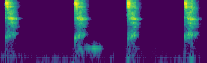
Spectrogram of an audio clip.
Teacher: made with your tongue tip going up behind your top front teeth, where the tongue blocks the air for a second and then it explodes out, but you keep your voice off and it sounds like a clock, alarm clock. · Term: letter T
